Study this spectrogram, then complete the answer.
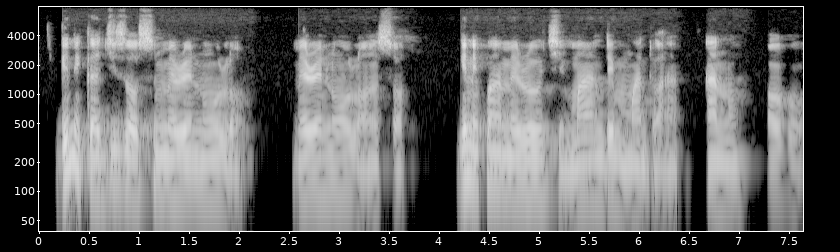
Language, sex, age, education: Igbo, male, 15-29, tertiary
